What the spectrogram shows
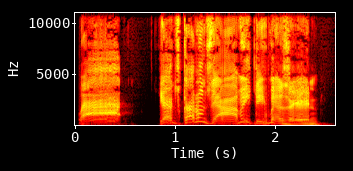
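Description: A man voicing a grumpy, scruffy male raven in an audiobook, croaking and scolding theatrically. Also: sits high, wildly swooping pitch, moderate pace, sharp tone, no room sound, studio quality, voice pushed up, exaggerated voice. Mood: wry. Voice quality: gravelly, husky croak. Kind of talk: audiobook character voice.

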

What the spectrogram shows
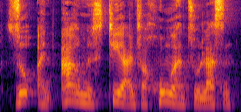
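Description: A woman voicing a quick-tempered old tailor who blusters and rages at his sons. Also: lowish voice, breathy edge. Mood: furious.

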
